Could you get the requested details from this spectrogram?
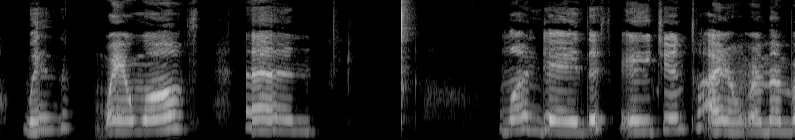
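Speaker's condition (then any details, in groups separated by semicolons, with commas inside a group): Cerebral palsy; uses wheelchair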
